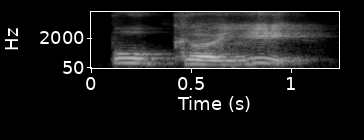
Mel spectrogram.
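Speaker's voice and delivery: pugeyi drawn out in separate syllables, pu-ge-yi; syllable-by-syllable reading. Shown as a demonstration. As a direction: say "pugeyi" slowly, one syllable at a time. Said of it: "G E Y I".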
